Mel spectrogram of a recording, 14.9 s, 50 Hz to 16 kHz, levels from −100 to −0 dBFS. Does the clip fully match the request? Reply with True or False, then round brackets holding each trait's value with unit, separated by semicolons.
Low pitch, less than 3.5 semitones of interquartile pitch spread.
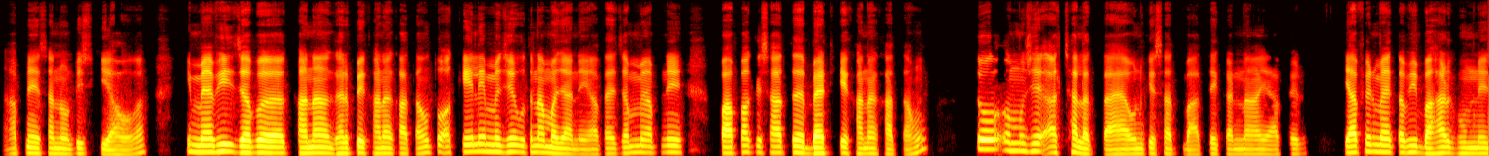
False (130 Hz; 4.0 semitones)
